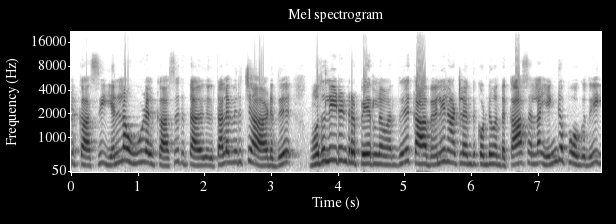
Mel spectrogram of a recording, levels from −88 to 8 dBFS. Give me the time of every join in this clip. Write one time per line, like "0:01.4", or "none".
none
